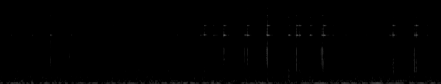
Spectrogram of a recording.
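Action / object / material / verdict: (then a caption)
tap / small glass shot glass / glass / none. Long nails tap the sides of an empty small clear shot glass with a thick blue base. Bright, quick clinks ring out over a low background hum, sparse at first and then coming in denser clusters.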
